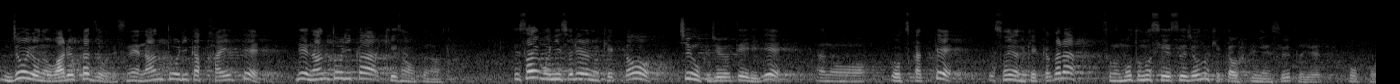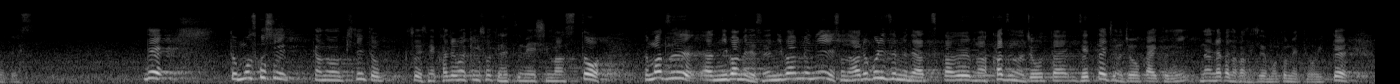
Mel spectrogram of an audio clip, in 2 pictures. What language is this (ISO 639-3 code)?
jpn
